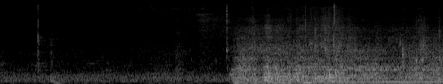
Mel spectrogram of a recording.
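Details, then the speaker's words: Whirlpool Quiet Partner dishwasher after cleaning a clogged filter screen (chopper blade broken, replacement ordered), hot water; pump kicks in and settles into a smooth steady hum with water swishing, tons of pressure versus barely any spray before; normal wash pump operation. "pump is running for a second let's see it's normal operation yeah water's hot so so everything sounds like it should tons of pressure"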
